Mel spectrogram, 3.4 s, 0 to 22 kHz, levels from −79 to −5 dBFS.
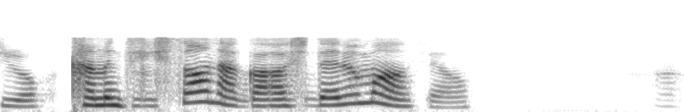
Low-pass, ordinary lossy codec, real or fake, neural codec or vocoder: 5.4 kHz; none; fake; codec, 16 kHz, about 1 kbps, DyCAST, with the encoder's durations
